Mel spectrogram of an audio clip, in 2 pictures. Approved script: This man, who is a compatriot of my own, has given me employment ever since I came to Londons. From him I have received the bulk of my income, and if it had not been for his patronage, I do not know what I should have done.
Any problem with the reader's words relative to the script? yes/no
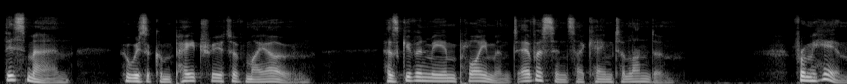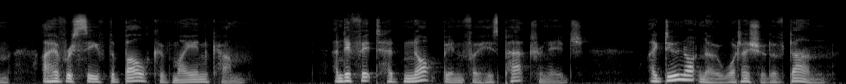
yes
